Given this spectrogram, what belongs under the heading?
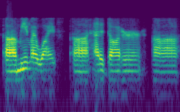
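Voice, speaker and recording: A man's voice: lowish voice, monotone, normal speed, no room sound. Earnest male caller on tinny phone. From Iran. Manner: earnest, opinionated. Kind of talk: call-in comment. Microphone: telephone.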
